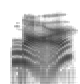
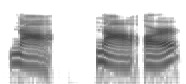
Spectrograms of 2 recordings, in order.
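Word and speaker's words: 哪儿: characters for that however when you are actually pronouncing this you are going to kind of blending a little bit so it sounds like gnar as opposed to na na r i mean northerners say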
